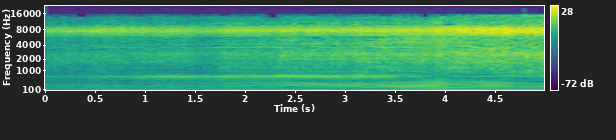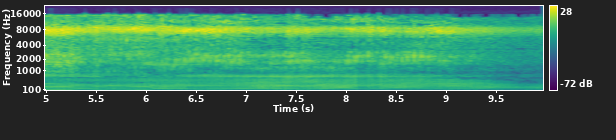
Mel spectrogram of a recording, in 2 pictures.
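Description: A motorcycle carrying a heavy load, used as an oil palm ojek, labours up an extremely steep incline, its engine droning loudly and steadily close by with rising and falling revs throughout, no talk over it.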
